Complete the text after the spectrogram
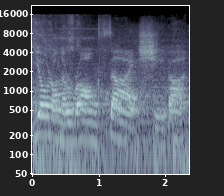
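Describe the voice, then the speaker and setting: Low-voiced, cocky cyborg fighter. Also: female voice, lively intonation, slow pace. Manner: taunting, self-assured. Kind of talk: fighting game character dialogue. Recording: game audio with music behind.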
